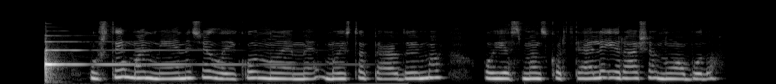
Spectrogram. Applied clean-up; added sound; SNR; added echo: none; Piano; -1 dB; none.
